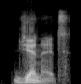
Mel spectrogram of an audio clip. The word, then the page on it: genet: British English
